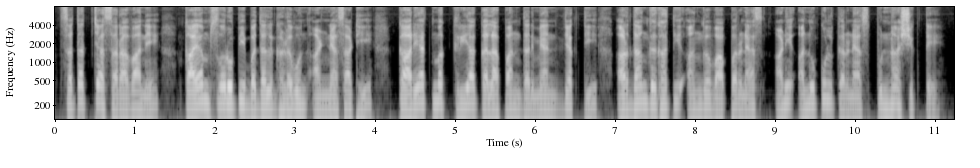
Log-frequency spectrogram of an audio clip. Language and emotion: Marathi, neutral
